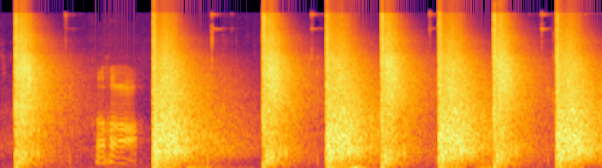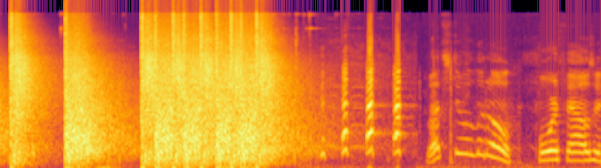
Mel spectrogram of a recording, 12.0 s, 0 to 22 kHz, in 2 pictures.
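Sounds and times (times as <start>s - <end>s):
loud rifle shots with echo: 0.1s - 0.7s, 1.5s - 9.2s.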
